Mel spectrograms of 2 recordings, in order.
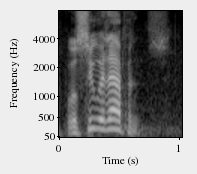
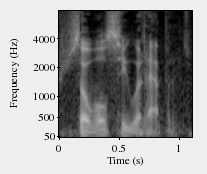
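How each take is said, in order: First: Playful echo. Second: Said in the usual way. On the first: Real, not acted. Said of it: "repeated phrase, higher second take". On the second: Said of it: "repeated phrase, first take".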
